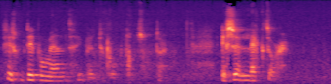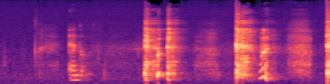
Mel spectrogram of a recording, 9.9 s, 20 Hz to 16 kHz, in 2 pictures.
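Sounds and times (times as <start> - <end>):
speech: 0.1 - 2.2, 3.3 - 4.4, 6.0 - 6.5
harsh coughing fit: 7.1 - 7.8, 8.5 - 9.2.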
